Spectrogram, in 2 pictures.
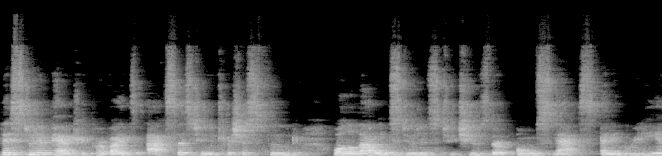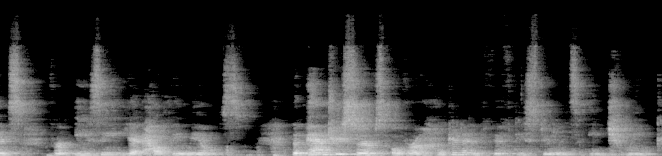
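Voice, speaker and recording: A woman with a fairly high pitch speaks at a moderate pace, her loudness swinging widely while her pitch varies in an ordinary way. Noticeable background noise and audible room echo fill the recording. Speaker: school district coordinator. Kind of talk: reading aloud. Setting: school board meeting.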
